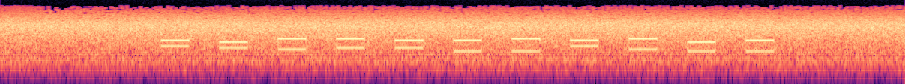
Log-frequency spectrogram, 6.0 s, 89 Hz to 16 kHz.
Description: DTMF, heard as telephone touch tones, dialled by machine, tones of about 190 ms, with radio hiss and a squelch burst at the end. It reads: 07698230612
